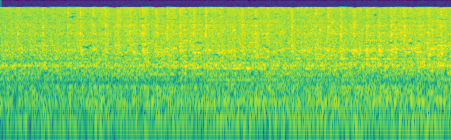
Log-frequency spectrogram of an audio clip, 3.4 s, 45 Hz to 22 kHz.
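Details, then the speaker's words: Xenia 1NR dual VVT-i after overheating repair (water temperature sensor, thermostat, head gasket). Quiet, soft, even idle with no knocking; it was noisy at the first start when oil didn't rise. Normal idle. "Oke Langsung lembut mesinnya kemarin waktu hidup pertama itu mesinnya ribut karena oli tidak naik ini langsung meredam suaranya"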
